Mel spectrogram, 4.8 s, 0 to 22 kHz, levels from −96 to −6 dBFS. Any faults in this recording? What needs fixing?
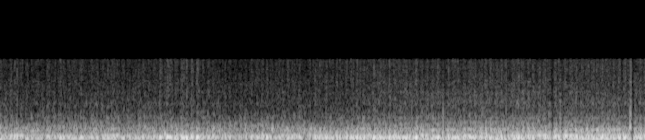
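From 3.32 to 4.25 s there is repeated packet loss with a robotic sound. Five short holes, the longest 18 ms, were patched by continuing the preceding sound, covering about 8% of that stretch. Because the holes recur, the result is choppy and mechanical rather than a single blip.

At 4.72 to 4.76 s, a short concealed packet loss leaves one isolated smear. About 20 ms went missing and was filled with extended sound before blending back. Unlike the earlier stretch, it is a lone wobble with no repeating chop.

Both faults sit on a narrowband path that has nothing above 4 kHz, which fits G.711 mu-law. A deeper jitter buffer, along with forward error correction or redundancy on an unreliable network, would prevent these gaps.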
